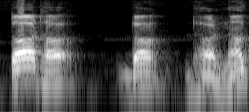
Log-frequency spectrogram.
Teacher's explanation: ट, ठ, ड, ढ, न का जो उच्चारण स्थान मूर्धन्य है और इनका उच्चारण मूर्धा से होता है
